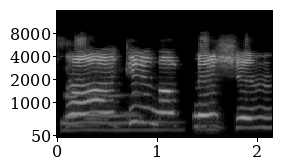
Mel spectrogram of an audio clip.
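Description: A single high voice singing unaccompanied in short held phrases, with a brief break about a second and a quarter in.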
